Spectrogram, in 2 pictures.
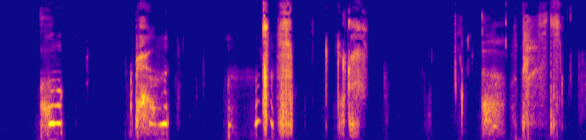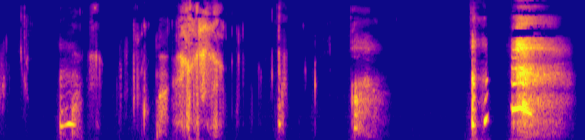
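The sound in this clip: Wet licking and mouth sounds in an intimate roleplay setting: many short smacking, slurping bursts separated by brief pauses, fairly soft, with no talk.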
